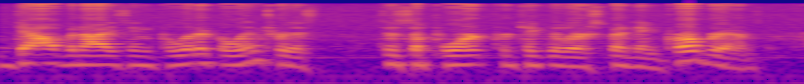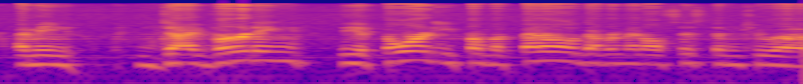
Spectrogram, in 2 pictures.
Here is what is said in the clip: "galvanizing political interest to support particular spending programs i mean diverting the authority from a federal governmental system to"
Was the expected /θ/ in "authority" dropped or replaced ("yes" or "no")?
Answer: no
